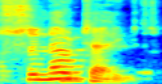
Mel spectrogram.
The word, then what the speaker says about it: cenote: truth yes i can okay those are called cenotes so pronounce that after me there standing for truth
